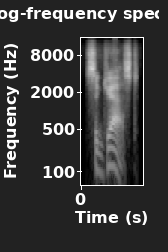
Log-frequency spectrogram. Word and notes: suggest: American English

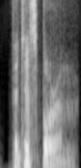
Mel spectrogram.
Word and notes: Pittosporum: British English

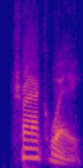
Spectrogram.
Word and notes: trackway: American English

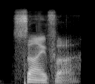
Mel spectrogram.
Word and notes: cipher: British English

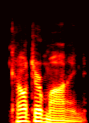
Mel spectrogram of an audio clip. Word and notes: countermine: American English

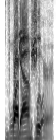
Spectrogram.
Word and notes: voyageur: American English

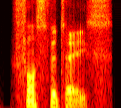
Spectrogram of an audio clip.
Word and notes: phosphatase: British English

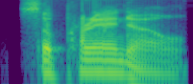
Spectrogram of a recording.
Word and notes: soprano: American English

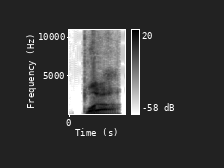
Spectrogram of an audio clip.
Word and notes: blah: American English

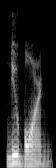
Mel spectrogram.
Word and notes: newborn: American English

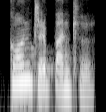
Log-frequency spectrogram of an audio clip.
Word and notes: contrapuntal: Indian

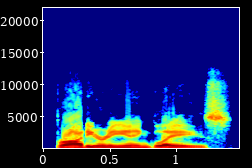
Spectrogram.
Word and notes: broderie anglaise: American English

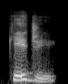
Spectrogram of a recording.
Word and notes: cagey: Indian

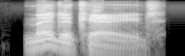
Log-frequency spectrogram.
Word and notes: Medicaid: British English

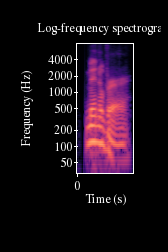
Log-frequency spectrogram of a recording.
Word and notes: minever: American English

